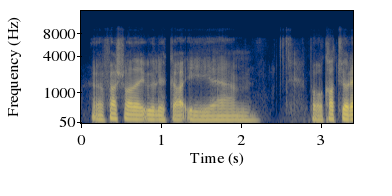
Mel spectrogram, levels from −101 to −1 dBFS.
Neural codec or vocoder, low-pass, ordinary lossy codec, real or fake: none; 7.2 kHz; Opus, 16 kbps; real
